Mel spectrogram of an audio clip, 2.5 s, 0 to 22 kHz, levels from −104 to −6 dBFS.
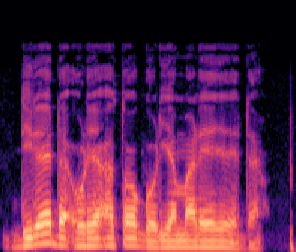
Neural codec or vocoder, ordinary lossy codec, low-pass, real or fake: none; none; none; real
